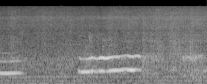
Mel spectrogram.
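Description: A pet animal's drawn-out whining calls: one rising and then held, ending just as the sound begins, then a second, slightly higher call about a second in.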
